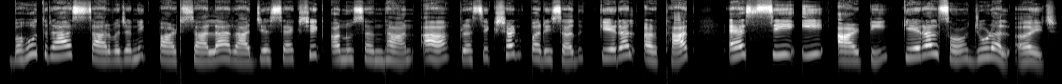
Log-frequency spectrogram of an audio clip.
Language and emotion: Maithili, neutral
